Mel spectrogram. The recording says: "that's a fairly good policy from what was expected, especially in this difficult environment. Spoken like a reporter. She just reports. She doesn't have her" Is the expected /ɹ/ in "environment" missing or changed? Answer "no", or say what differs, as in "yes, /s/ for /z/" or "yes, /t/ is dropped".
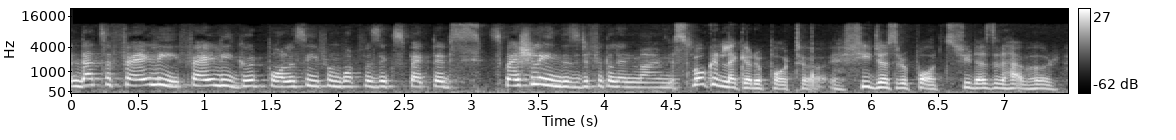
yes, /ɹ/ is dropped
